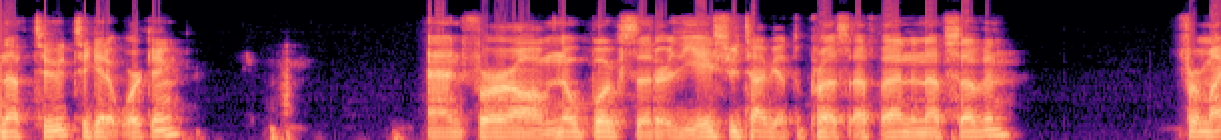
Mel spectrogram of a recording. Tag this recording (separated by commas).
Speech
